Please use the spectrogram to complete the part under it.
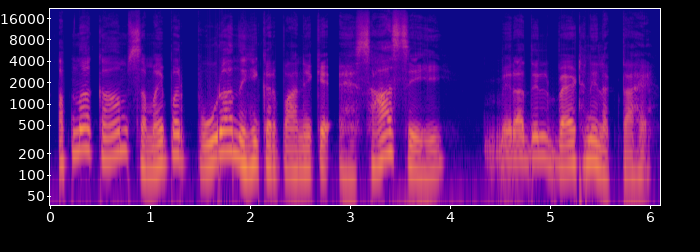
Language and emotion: Hindi, sad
